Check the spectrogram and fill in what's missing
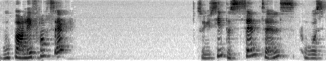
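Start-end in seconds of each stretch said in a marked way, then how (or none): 0.0-1.0 rising question tune on français; question rise. Shown as a demonstration. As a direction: lift the voice on français at the end. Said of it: "this is what you get".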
